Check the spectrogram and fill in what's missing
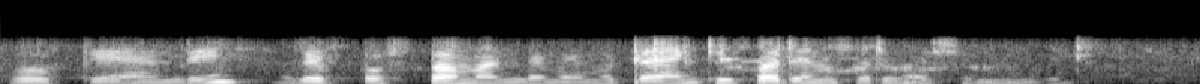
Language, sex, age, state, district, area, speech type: Telugu, female, 30-45, Telangana, Hanamkonda, urban, conversation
